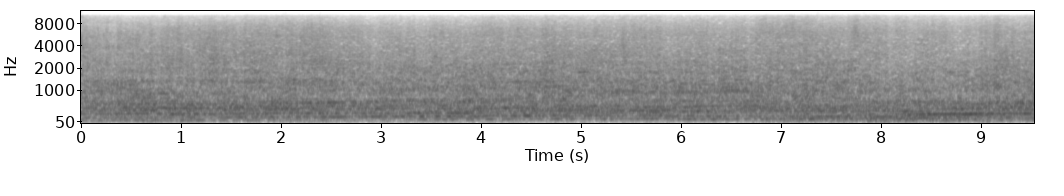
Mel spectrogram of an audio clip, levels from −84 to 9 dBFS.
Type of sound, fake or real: real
